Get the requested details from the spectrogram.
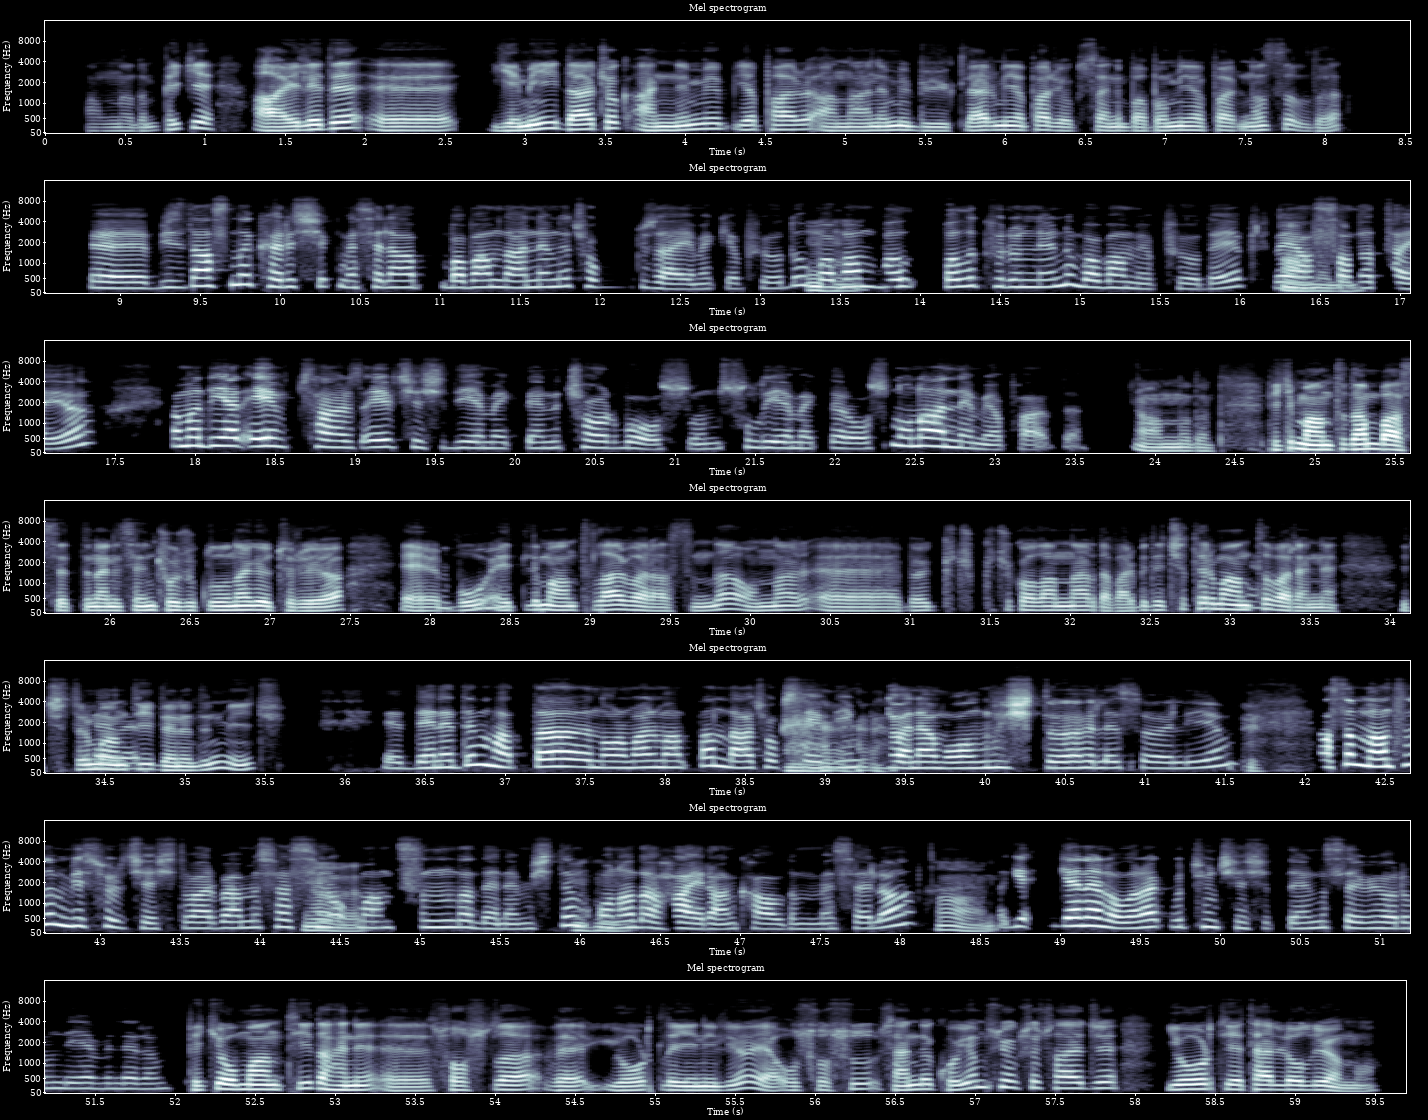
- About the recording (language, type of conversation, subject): Turkish, podcast, Hangi yemekler seni en çok kendin gibi hissettiriyor?
- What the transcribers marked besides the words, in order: tapping; other background noise; laughing while speaking: "olmuştu"; chuckle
